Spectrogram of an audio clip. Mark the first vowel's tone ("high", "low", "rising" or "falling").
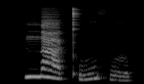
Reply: falling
